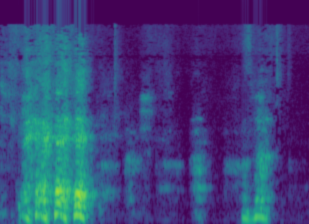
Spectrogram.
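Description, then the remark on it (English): A dog plays with a toy, making a throaty, whining vocal burst followed by short, faint squeaky whimpers and another brief growly whine at the end. “Of course, my dog is over a toy.”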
